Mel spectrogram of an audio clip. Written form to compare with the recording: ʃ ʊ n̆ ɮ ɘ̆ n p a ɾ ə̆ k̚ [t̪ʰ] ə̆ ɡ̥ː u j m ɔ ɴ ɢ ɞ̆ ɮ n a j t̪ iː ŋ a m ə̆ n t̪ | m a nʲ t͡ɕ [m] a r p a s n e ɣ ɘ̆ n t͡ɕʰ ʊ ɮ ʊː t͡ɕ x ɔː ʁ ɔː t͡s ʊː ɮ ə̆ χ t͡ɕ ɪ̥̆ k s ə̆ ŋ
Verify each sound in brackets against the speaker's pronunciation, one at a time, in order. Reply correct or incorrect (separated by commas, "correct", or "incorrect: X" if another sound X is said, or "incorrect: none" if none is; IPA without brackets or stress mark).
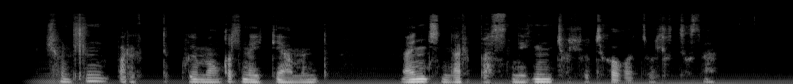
incorrect: t̪, incorrect: n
